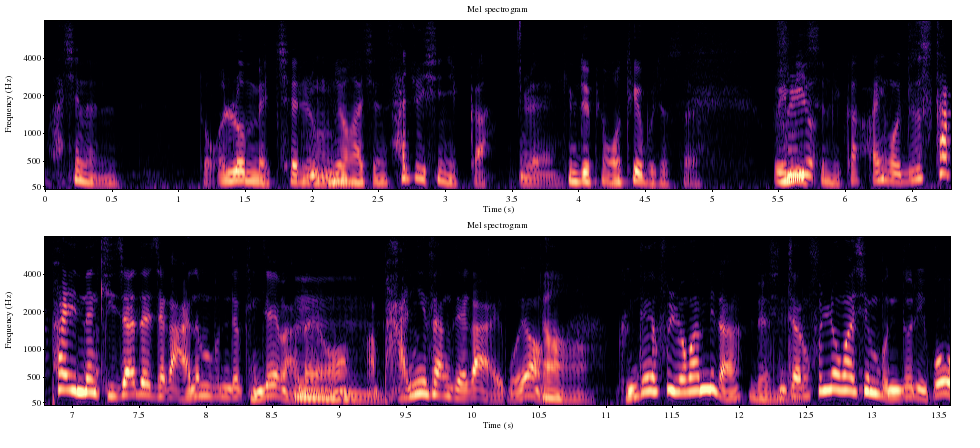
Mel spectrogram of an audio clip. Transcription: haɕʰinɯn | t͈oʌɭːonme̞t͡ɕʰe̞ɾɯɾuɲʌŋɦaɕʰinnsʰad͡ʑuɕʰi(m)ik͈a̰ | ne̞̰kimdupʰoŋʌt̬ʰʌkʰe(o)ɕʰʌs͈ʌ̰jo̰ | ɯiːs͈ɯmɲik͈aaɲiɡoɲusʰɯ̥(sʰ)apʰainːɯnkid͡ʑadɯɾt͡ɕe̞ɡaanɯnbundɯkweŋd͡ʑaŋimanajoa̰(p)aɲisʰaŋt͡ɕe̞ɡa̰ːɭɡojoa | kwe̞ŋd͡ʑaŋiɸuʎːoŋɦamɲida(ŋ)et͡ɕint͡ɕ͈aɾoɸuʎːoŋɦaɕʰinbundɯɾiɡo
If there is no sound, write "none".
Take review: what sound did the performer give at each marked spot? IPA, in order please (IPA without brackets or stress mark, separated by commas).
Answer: ɲ, o, tʰ, p, n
